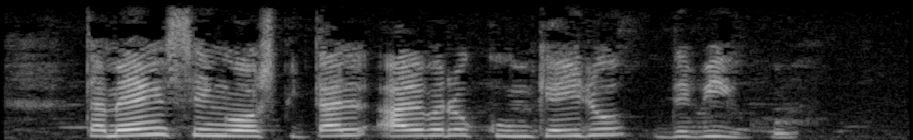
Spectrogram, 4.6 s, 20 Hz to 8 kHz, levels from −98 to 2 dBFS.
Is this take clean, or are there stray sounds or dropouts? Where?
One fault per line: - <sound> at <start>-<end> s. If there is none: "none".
none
